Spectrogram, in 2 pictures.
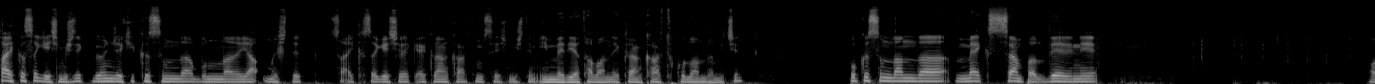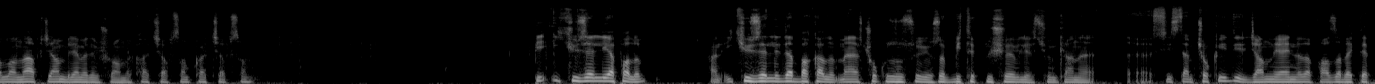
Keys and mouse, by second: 9.6-19.7 drag.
